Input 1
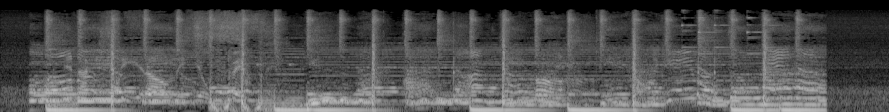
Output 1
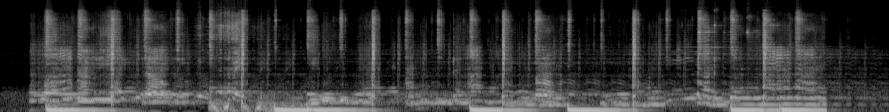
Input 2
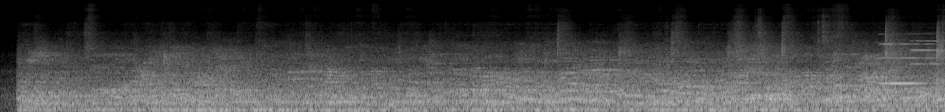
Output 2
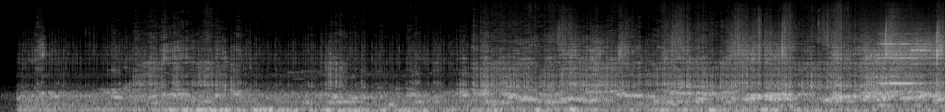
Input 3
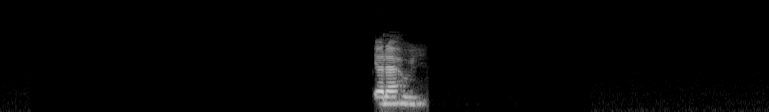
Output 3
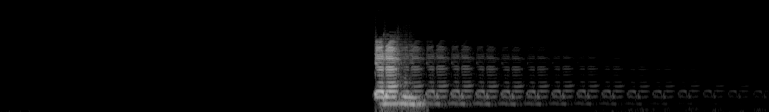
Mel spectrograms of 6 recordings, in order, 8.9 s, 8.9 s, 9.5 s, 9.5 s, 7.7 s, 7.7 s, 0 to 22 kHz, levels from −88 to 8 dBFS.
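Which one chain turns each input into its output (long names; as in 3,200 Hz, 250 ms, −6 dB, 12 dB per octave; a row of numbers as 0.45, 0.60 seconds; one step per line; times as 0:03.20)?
adaptive Wiener filter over 41 samples
noise reduction from a noise print of the clip's start 9 dB
high shelf with overshoot 2,500 Hz +9 dB, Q 1.5
notch filter 670 Hz, Q 12
comb filter 2 ms, depth 48%
downward compressor 1.5 to 1, threshold −26 dBFS
tape delay 252 ms, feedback 79%, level −21 dB, low-pass 4,100 Hz
loudness normalisation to −27 LKFS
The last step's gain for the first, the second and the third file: −1.0, +5.0, −3.5 decibels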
